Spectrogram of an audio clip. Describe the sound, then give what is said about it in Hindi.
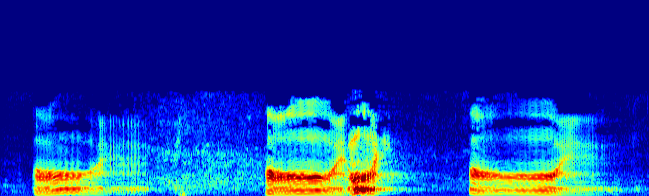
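A man's voice imitates a buffalo with three long, deep, droning grunts, loud, separated by short pauses, the second ending in a rougher rasping burst, as part of a cultural program of sound imitations. “Buffalo.”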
